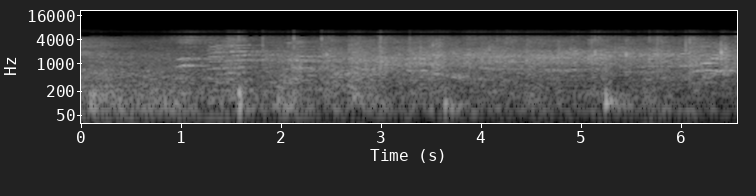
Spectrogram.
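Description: Busy sports-hall hubbub: many voices talking at once, with two dull thuds, one about a second and a half in and one near the end.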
